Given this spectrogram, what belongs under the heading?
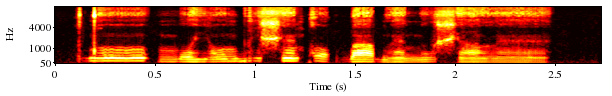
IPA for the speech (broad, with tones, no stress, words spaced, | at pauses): dɔ̃˦ | mo˨ jɔ̃˨˦bi˦ʃɛ̃˦kɔ˦˨ ɡ͡ba˧bɛ̃˨nu˨ʃã˨ lɛ̃˨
